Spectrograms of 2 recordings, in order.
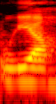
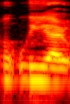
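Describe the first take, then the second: First: The words are merged into one short syllable. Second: Both words are said separately in full.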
